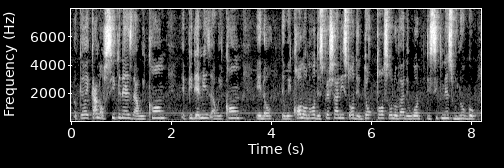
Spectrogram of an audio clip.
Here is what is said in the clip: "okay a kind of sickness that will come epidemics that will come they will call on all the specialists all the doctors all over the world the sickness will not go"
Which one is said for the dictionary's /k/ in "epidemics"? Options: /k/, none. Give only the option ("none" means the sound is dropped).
none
